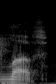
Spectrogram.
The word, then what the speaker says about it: LV: It's pronounced love.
